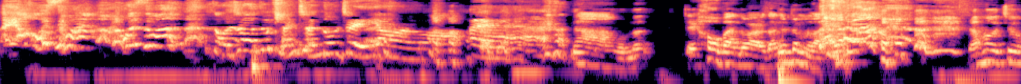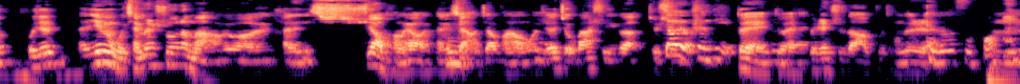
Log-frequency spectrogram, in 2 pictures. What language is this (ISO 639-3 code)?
zho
